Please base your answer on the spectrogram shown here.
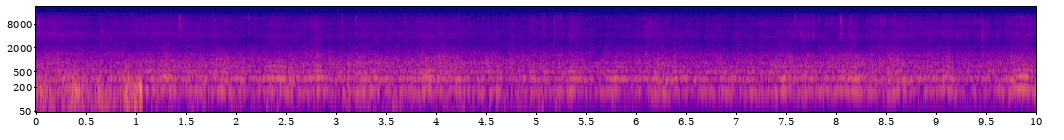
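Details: Wing buzz of German wasps gathered on a jam jar, a continuous low droning hum with stacked harmonic bands, fairly even in loudness, plus one brief knock near the first second.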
